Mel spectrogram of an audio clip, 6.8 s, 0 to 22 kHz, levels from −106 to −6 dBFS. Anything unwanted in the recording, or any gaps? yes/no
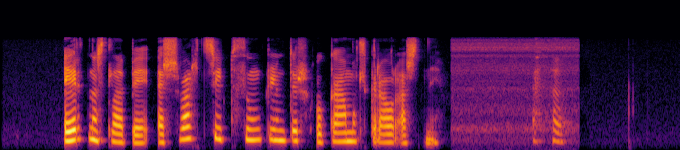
yes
